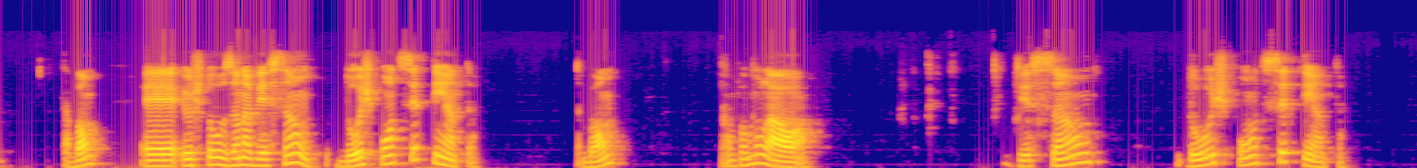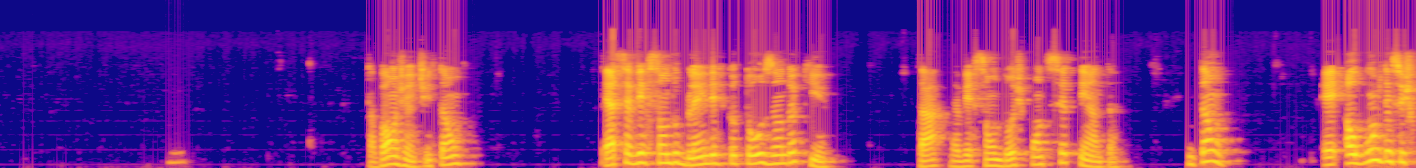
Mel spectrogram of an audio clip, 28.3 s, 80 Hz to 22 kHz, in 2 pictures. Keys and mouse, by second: 2.9 Tab, 2.9 middle click, 5.2 BackSpace, 8.8-12.6 typing, 15.7-17.5 drag, 20.0 g, 23.9-28.3 middle drag.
